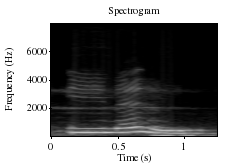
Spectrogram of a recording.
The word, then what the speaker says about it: Ihnen: जब हम फॉर्मल में उसको पढ़ते हैं तो हम कर देते हैं वी गेट एस ईनेन, IHNEN, एंड the remaining question remains same, we गेट एस ईनेन, ईनेन। आई की प्रोनाउंसिएशन क्या होती है, चेक करो, ई, आई की प्रोनाउंसिएशन क्या होती है फरमान, ई।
